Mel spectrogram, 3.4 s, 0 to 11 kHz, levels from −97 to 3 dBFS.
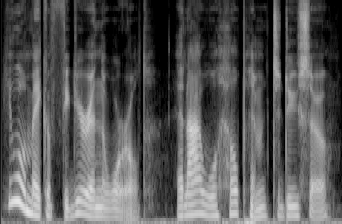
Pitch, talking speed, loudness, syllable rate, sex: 150 Hz, 280 wpm, -19 LUFS, 5.8 syllables/s, female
